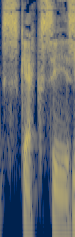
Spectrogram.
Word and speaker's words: Skeksis: Now, you're not pronouncing sexy in a funny way. You're saying like Skeksis, yes. – Like in the Dark Crystal.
